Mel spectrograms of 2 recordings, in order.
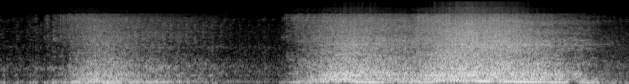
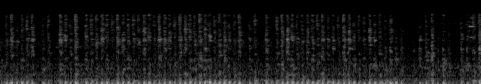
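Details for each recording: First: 1968 VW Type 3 with original Bosch fuel injection, after vacuum leak fixed and throttle switch (TPS) readjusted, idling 850–860 rpm, fuel holding 20 psi: two clean throttle blips rising and falling without stumbling; very slight dead spot remains. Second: 1968 VW Type 3 Squareback with original Bosch fuel injection, starting at super low idle: uneven, lumpy idle at about four pulses a second, throttle doing nothing, occasional intake backfire; massive vacuum leak suspected.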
